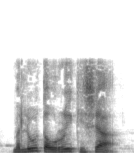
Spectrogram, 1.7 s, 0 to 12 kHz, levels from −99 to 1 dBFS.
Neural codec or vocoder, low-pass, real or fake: none; 7.2 kHz; real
